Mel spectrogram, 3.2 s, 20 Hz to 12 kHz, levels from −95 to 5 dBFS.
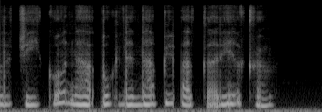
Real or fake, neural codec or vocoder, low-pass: fake; autoencoder, 22.05 kHz, a latent of 192 numbers a frame, VITS, trained on many speakers; 9.9 kHz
